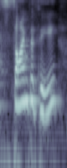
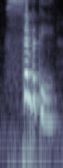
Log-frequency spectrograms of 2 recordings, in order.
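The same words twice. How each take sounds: First: The first vowel is not a short i. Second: The first vowel is a short i sound. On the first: The speaker calls it wrong. "not sympathy or anything else" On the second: The speaker calls it right. "but it is sympathy. It's a short eh"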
